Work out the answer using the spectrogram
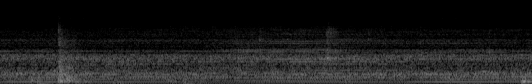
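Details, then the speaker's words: Craftsman table saw motor after rebuild, run for a while with new grease mixing with old in the bearings: even, steady low hum with only an odd faint tick from the mount; running smoothly. "it's possible we're still just the new grease and the old grease is getting to know each other in the bearings not ideal but not necessarily a deal breaker sounds like it's smoothed out already okay some of that rattle is just the mount"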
